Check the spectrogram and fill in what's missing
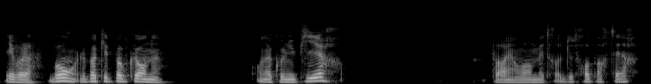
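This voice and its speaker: A man's voice: medium pitch, moderate pace, gravelly, highs cut off. A young man giving casual, self-deprecating commentary over a building game, thinking aloud with lots of fillers. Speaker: gaming YouTuber.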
